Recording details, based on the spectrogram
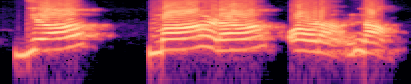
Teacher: ये देखिए य, म, ण और न, ये हमारे नासिका से इनका उच्चारण हो रहा है, नाक से, नाक, नासिका मतलब नाक से जिनका उच्चारण हो रहा है, जैसे य, म, ण, नाक से जिनका उच्चारण निकल रहा है वो है हमारे अनुनासिक वर्ण, इनका उच्चारण स्थान नासिका है।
